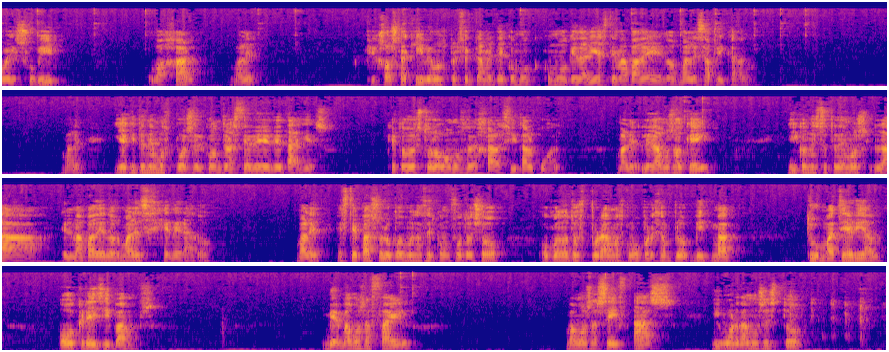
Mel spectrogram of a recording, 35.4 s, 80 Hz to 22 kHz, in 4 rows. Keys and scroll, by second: 34.5-35.3 typing.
